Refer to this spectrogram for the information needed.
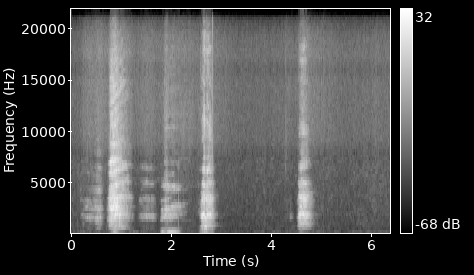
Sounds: Sigh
